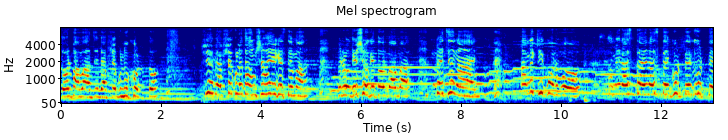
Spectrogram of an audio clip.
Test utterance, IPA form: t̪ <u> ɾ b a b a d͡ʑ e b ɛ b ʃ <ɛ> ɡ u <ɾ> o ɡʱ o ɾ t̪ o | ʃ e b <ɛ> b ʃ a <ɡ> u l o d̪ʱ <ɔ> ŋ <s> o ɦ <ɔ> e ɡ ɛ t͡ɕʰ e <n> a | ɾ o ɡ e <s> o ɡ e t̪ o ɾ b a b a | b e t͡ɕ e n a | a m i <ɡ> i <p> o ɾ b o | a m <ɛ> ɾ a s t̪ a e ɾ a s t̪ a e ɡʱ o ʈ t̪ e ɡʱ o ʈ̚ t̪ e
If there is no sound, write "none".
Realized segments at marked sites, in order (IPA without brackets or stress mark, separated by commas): o, a, l, ɛ, ɡ, ɔ, ʃ, o, m, ʃ, k, k, i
